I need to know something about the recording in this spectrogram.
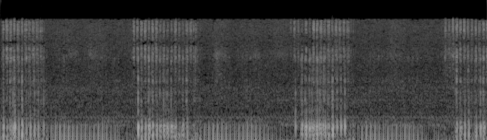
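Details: A loud purr comes from a cat as it dozes. The deep vibrating rumble rises and falls in regular breaths, with stronger bursts roughly every one and a half seconds in a quiet room.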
